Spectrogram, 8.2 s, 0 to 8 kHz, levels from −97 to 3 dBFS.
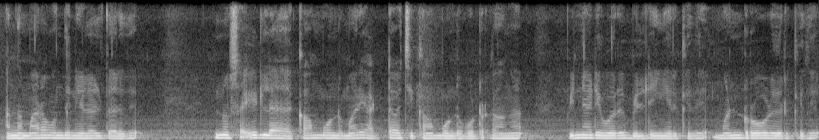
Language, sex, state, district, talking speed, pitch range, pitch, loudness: Tamil, male, Tamil Nadu, Namakkal, 155 wpm, 130-145 Hz, 135 Hz, -14 LUFS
